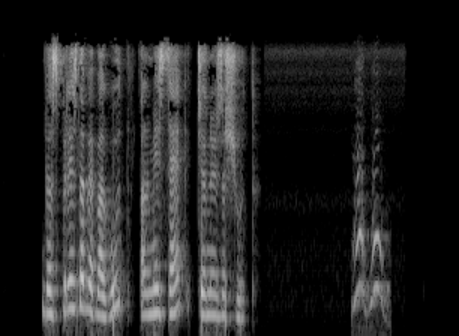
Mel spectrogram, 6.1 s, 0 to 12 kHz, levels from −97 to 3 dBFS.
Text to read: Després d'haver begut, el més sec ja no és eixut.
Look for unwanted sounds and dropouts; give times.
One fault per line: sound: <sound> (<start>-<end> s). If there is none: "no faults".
sound: bark (4.7-5.2 s)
